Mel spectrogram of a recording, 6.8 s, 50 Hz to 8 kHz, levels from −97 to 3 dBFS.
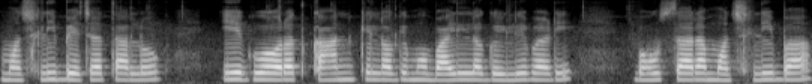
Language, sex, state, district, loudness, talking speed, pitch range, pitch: Bhojpuri, female, Bihar, Muzaffarpur, -19 LUFS, 135 wpm, 220-230 Hz, 225 Hz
